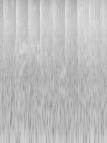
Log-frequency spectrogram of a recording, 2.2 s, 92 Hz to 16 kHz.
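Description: Weapons fire at a Spark mech in the MechWarrior 5 video game as a rapid run of dull, rumbling bursts thudding over a continuous heavy low-end roar.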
